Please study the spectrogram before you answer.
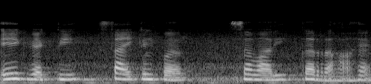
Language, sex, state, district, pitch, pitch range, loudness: Hindi, female, Uttar Pradesh, Varanasi, 235 Hz, 225-245 Hz, -19 LUFS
